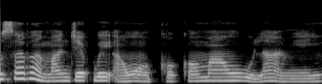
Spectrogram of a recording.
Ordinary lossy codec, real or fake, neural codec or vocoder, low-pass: none; fake; codec, 16 kHz, 16 kbps, FunCodec, trained on Chinese and English, 50 frames a second; none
